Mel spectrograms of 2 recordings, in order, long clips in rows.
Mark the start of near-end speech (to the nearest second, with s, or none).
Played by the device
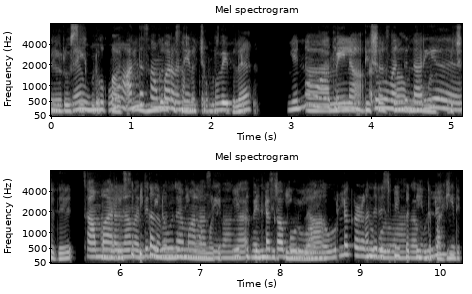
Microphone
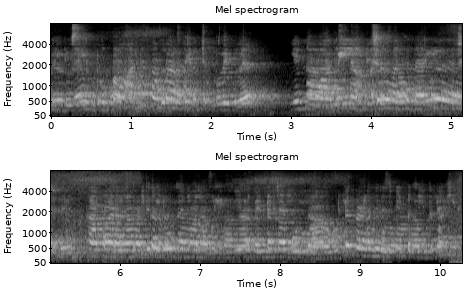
none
